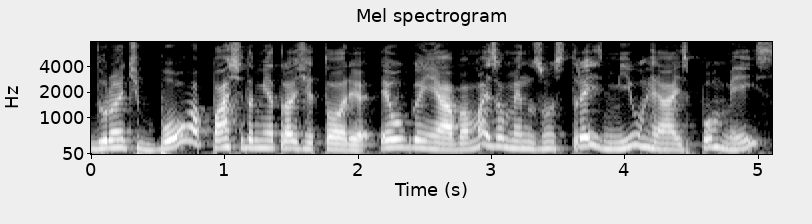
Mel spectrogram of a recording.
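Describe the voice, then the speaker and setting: Lively intonation carries the speech at a moderate pace with hardly any pauses, on a very clean recording with a silent background. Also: man, high pitch for a man. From northern Brazil, small inland town. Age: 20s. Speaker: finance YouTuber. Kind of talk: personal finance vlog.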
